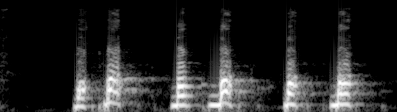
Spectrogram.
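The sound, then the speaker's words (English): A chicken clucks in three quick double bursts, evenly spaced over about two seconds, clear with no talking around it. “And if you're a chicken listening to this podcast, I have a very special message for you.”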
